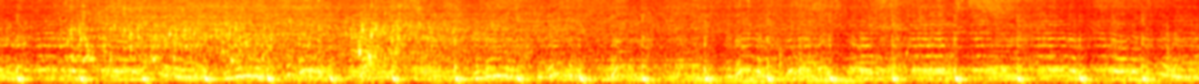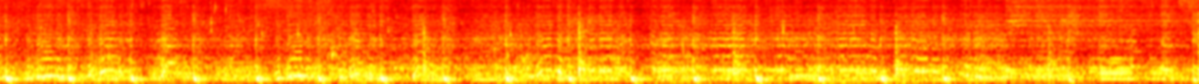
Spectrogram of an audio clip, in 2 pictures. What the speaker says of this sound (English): Alright, so this is the milk, the coconut milk. I'm going to add it in.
